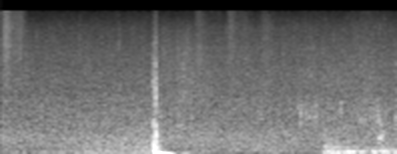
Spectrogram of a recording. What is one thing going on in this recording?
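Light rain patters steadily.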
